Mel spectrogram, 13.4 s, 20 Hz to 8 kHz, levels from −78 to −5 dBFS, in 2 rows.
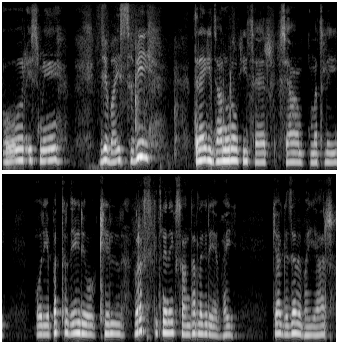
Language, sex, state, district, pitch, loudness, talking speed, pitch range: Hindi, male, Rajasthan, Churu, 175 Hz, -22 LUFS, 150 wpm, 160-190 Hz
